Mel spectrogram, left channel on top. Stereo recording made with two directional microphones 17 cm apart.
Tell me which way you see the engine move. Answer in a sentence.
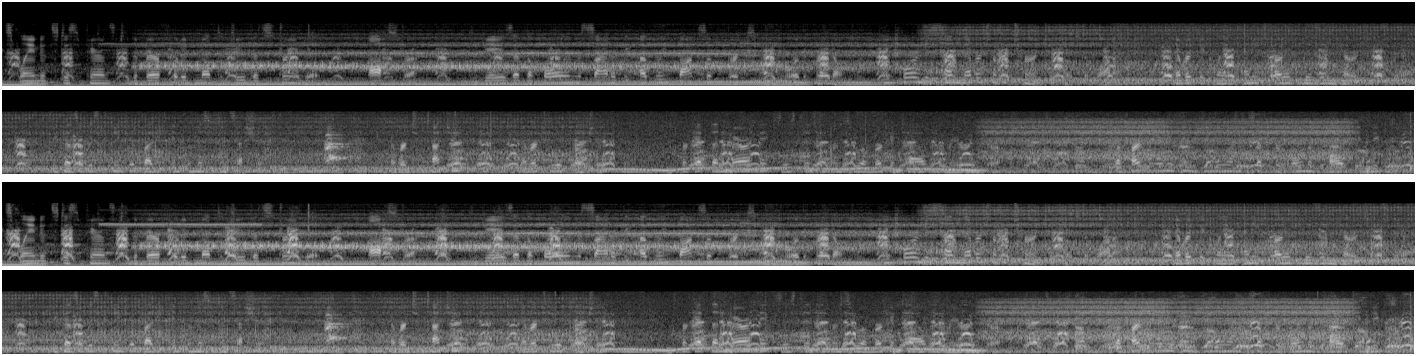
You can hear the engine stay put.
